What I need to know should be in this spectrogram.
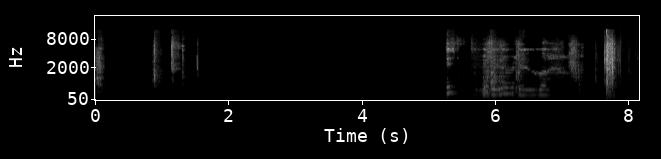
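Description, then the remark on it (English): A few sharp, papery clicks of tarot cards being handled, followed after a pause by a longer, busier burst of riffling and flicking as the tarot cards are shuffled, fairly loud, ending with a crisp snap. “Oh, apparently I can no longer shuffle.”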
